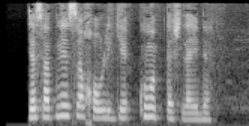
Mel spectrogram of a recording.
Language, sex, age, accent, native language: Uzbek, female, 18-24, Farg'ona, Uzbek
